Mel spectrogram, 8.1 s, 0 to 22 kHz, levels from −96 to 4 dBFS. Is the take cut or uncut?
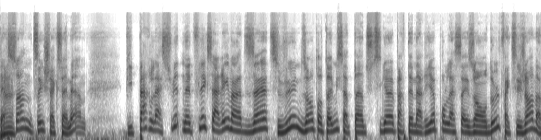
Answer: uncut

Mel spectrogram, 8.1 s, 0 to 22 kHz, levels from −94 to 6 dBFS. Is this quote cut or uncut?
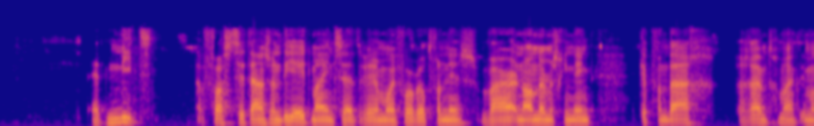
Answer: uncut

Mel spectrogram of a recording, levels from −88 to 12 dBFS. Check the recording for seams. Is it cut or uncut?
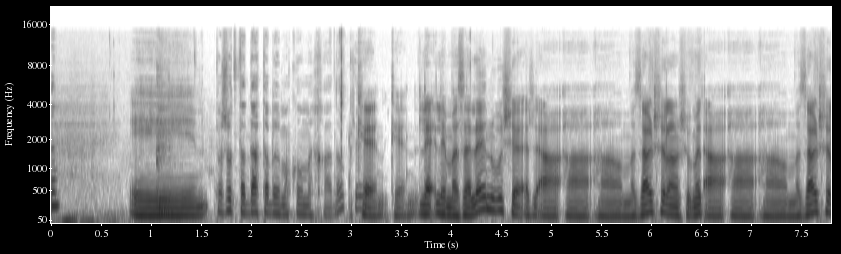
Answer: cut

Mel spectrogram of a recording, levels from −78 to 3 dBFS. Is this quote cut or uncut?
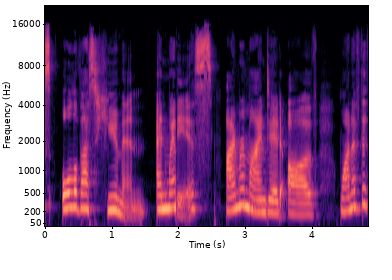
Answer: cut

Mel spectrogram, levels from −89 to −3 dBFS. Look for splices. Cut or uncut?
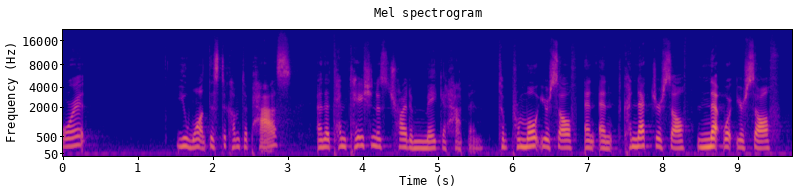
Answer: cut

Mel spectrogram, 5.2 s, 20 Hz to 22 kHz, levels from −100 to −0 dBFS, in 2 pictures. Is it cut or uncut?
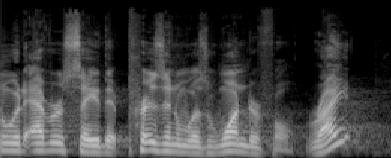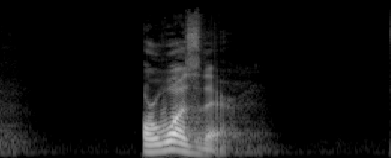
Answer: uncut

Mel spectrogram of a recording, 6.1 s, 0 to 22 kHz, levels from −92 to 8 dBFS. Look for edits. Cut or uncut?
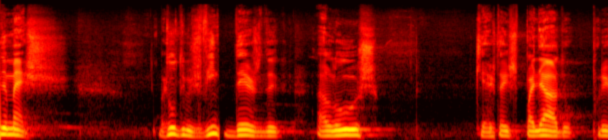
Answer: cut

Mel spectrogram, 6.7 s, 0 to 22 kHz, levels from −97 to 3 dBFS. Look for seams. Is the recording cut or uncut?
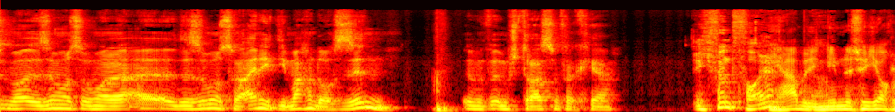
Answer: uncut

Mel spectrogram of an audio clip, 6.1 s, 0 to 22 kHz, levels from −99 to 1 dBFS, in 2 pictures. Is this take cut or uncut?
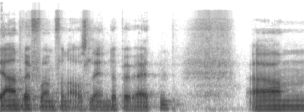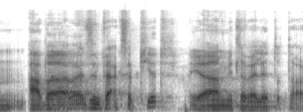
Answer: cut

